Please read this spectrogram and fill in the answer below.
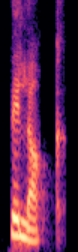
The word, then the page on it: pillock: Indian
